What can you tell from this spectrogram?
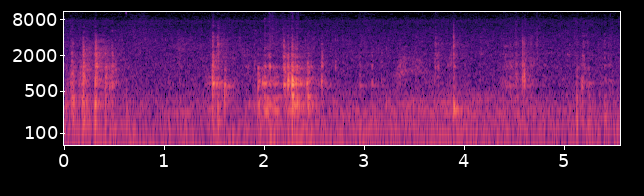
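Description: A handful of irregular light knocks and clatters, about six spread over several seconds, with a cluster of them in the second and third seconds.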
